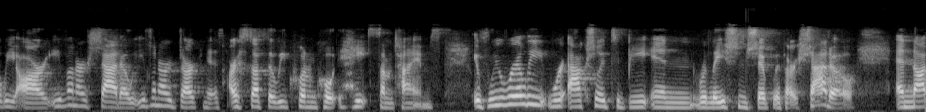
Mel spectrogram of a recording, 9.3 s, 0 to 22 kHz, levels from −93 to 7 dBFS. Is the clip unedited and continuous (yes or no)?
no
